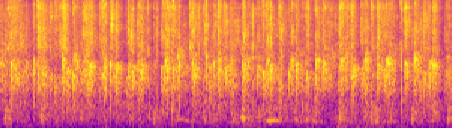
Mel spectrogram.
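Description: Small audience applauding: many hands clapping in a dense, steady patter.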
